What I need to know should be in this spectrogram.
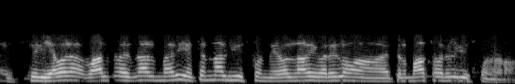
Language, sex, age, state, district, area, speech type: Tamil, male, 60+, Tamil Nadu, Madurai, rural, conversation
